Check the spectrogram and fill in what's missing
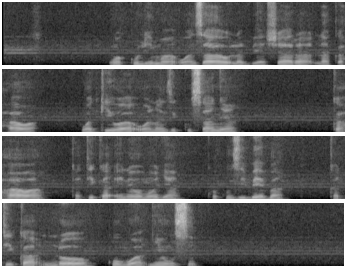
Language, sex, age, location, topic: Swahili, male, 18-24, Dar es Salaam, agriculture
